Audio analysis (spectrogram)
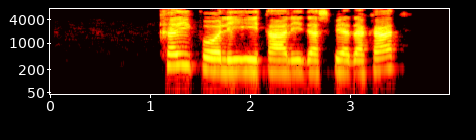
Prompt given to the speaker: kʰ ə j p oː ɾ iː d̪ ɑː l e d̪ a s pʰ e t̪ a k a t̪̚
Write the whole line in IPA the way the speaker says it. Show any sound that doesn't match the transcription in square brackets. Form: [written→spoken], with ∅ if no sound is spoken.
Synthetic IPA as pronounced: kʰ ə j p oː [ɾ→l] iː [d̪→t̪] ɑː l [e→i] d̪ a s [pʰ→p] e [t̪→d̪] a k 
